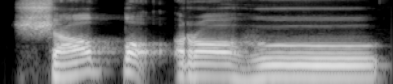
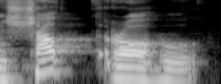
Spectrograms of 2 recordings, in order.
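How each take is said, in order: First: "Syatorahu" slow, the t bouncing into a light o, "sya-to-rahu". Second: "syatrohu" with the t shut straight into r, no bounce; wrong flat ta. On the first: Teacher models correct qalqalah for pupils, slow and bouncing. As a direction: let the t in "Syatorahu" rebound. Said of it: "Bukan syatrohu". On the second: Teacher shows pupils the wrong, unbounced reading. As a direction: close the t in "syatrohu" dead. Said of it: "Syatrohu itu salah". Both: Shown as a demonstration.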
